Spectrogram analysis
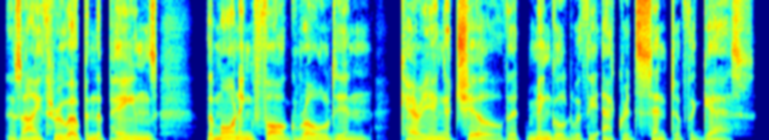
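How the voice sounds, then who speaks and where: A man reading a dramatic mystery story in a solemn, measured, literary storytelling manner. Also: deep voice, lively intonation, a little mellow, no room sound, studio quality. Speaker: audiobook narrator. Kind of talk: scripted dramatic mystery narration.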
